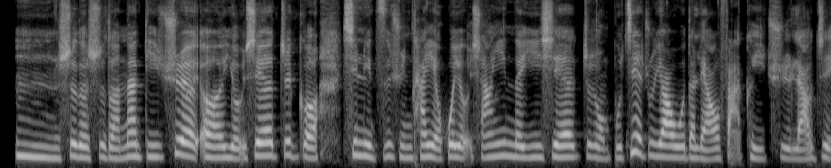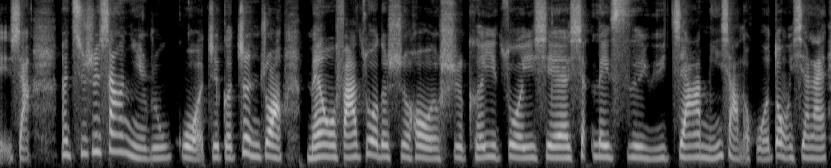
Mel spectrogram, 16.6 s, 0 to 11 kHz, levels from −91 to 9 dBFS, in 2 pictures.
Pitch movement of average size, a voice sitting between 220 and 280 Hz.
No: narrow, 2.0 semitones; high, 225 Hz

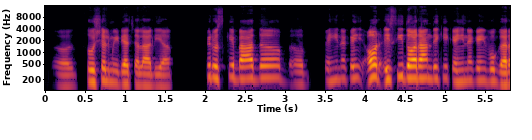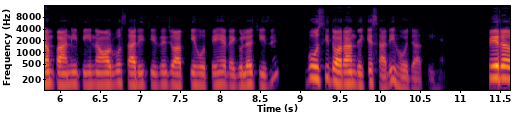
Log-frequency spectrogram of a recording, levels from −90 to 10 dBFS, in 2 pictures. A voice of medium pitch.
Yes: medium, 165 Hz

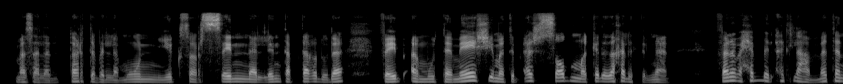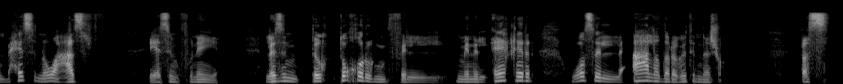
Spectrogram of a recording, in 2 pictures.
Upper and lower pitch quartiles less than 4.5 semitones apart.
No: average, 5.2 semitones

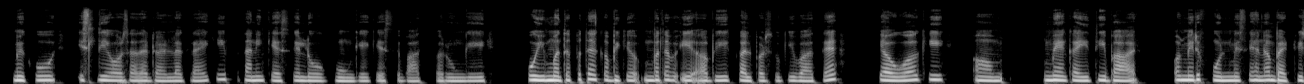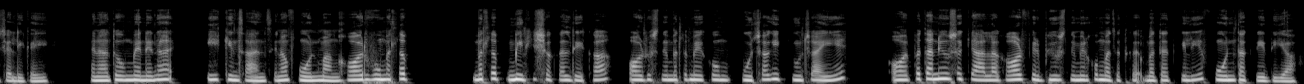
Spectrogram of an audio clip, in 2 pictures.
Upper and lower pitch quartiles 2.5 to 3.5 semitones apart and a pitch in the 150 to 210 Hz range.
Yes: average, 3.1 semitones; high, 195 Hz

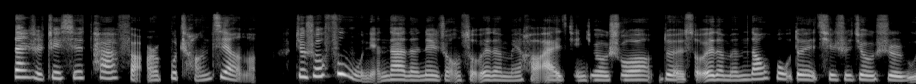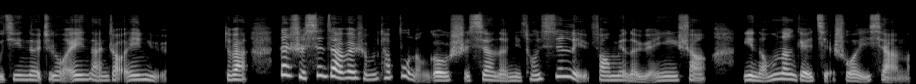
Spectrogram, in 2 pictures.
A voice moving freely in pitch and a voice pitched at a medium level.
No: wide, 6.1 semitones; high, 220 Hz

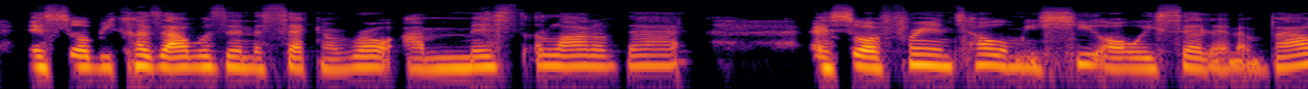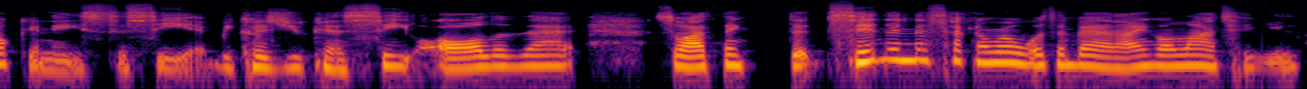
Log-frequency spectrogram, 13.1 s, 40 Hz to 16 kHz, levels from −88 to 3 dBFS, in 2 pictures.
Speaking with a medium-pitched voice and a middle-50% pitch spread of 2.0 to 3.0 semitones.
Yes: medium, 180 Hz; average, 2.7 semitones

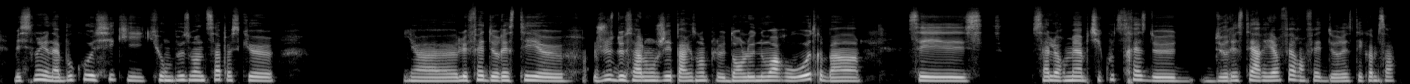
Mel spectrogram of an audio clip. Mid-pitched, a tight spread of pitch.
Yes: medium, 180 Hz; narrow, 2.3 semitones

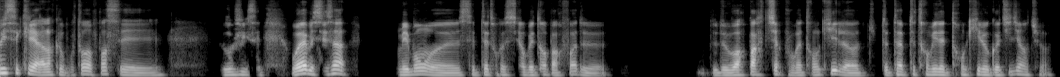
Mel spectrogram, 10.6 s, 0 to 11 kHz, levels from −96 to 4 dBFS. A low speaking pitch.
Yes: low, 115 Hz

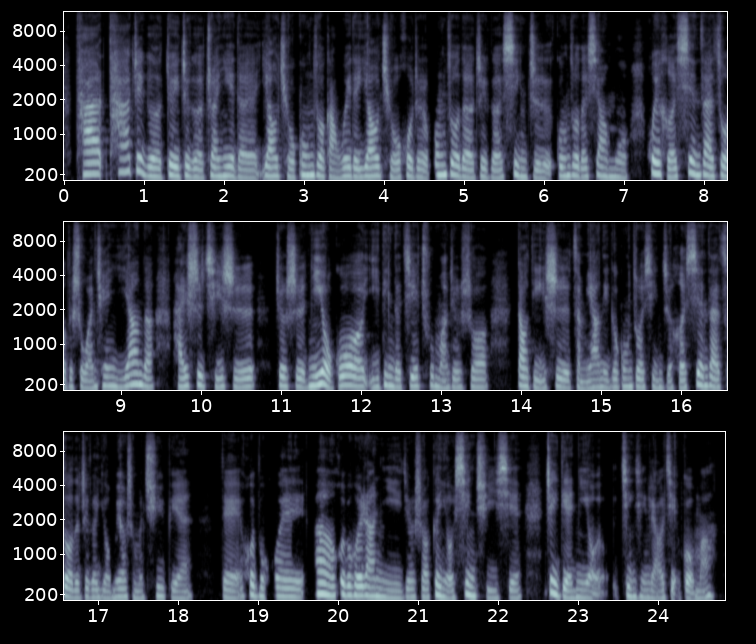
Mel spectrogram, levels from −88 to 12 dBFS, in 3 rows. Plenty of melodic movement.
No: average, 3.2 semitones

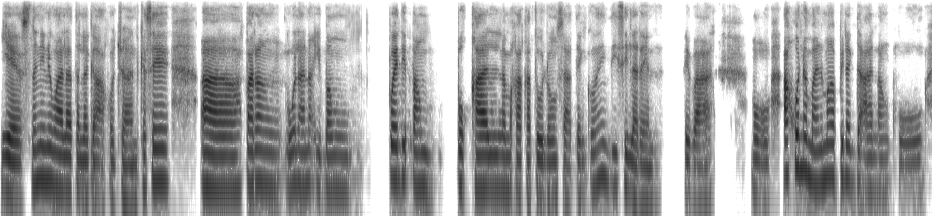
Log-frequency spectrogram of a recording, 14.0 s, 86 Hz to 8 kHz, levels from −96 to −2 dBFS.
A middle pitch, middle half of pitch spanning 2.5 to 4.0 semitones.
Yes: medium, 155 Hz; average, 3.3 semitones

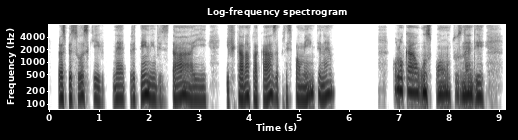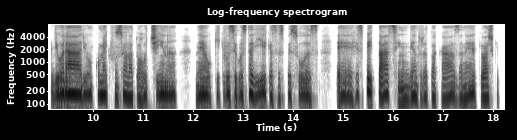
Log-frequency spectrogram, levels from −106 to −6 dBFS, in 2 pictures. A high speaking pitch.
No: medium, 145 Hz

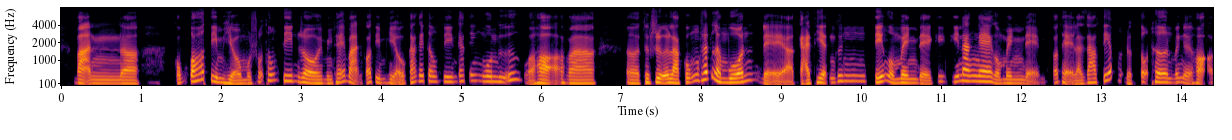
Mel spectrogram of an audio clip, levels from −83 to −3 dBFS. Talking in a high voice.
No: medium, 160 Hz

